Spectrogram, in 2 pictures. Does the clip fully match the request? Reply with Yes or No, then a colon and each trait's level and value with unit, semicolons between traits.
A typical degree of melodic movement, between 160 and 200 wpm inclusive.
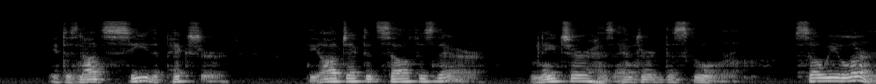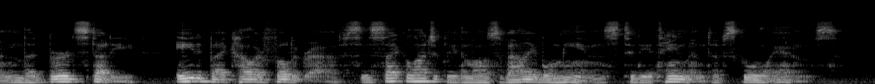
No: average, 4.8 semitones; slow, 135 wpm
